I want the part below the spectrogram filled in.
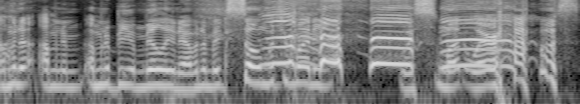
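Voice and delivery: loud, swooping, cocky, self-satisfied boasting. Retelling how John described his website plan: imitating John boasting proudly. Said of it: "He was so proud".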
